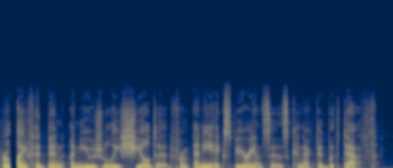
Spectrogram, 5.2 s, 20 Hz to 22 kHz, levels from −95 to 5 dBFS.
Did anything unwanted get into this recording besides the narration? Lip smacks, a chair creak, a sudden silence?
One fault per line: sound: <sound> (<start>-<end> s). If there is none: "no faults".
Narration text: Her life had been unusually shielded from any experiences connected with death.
sound: dropout (0.1-0.2 s)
